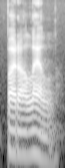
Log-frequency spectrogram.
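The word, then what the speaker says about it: paral·lel: For example, in the word parallel. In this case, this doesn't change the sound. It's just like a normal L.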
